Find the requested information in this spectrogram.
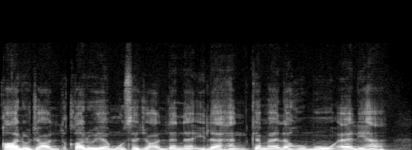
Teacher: ننتبه إلى صلة ميم الجمع بمقدار 6 حركات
